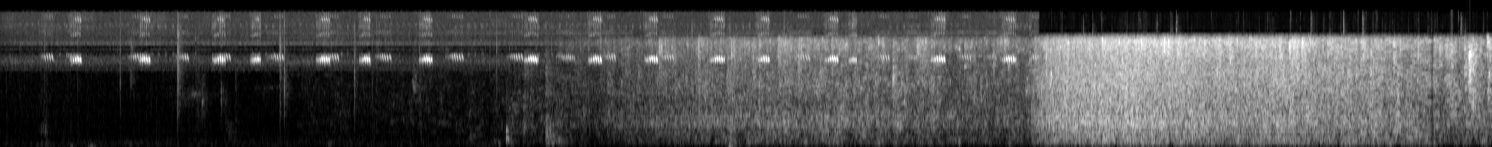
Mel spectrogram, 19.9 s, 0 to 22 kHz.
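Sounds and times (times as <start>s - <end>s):
crickets chirping: 0.0s - 14.3s
rain falling outside: 1.7s - 19.8s.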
